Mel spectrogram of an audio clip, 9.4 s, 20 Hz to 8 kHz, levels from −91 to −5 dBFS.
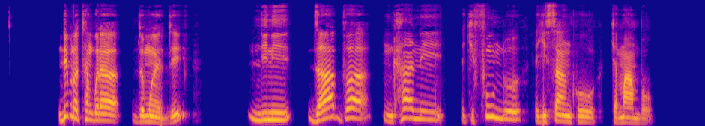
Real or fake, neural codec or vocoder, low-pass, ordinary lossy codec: real; none; 7.2 kHz; AAC, 48 kbps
